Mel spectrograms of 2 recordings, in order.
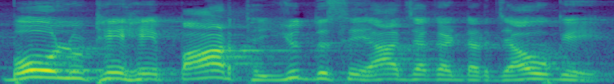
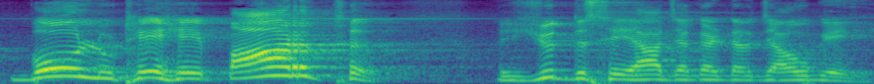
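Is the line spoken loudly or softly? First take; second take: softly; loudly. First: The line is spoken very softly and quietly. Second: The line is spoken at a louder, fuller volume.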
